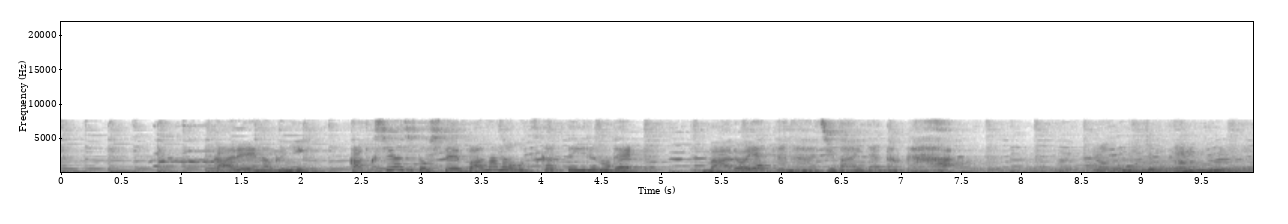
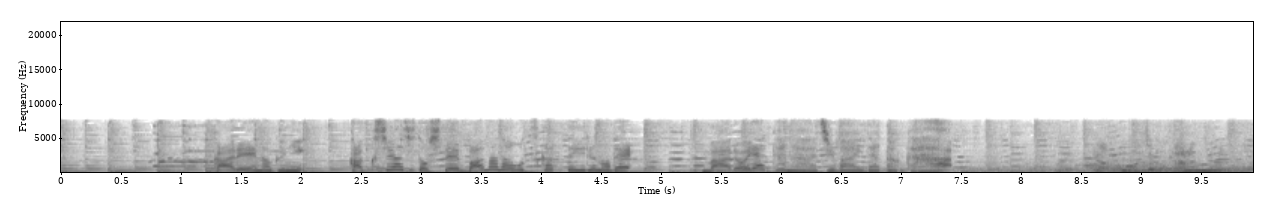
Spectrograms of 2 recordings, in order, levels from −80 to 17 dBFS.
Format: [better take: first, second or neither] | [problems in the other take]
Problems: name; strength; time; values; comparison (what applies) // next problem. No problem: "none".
second | room echo; dies away in 1.1 s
